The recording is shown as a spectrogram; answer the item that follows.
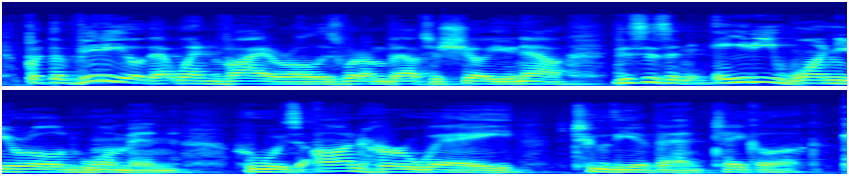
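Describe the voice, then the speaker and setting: Using an unremarkable speaking voice, a man talks at a fairly quick pace with a medium pitch and lively intonation. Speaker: talk show host. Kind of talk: casual talk to camera.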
